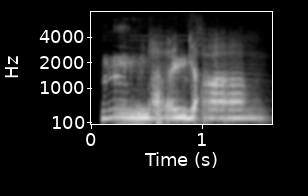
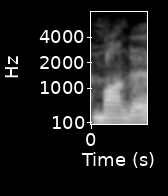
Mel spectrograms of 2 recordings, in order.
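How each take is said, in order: First: The word is growled and yelled loudly. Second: The word is said in a plain, normal voice. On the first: The speaker calls it right. "The growling and the yelling is necessary" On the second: The speaker calls it wrong. "what's not manga"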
